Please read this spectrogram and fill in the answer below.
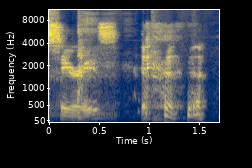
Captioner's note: laughter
